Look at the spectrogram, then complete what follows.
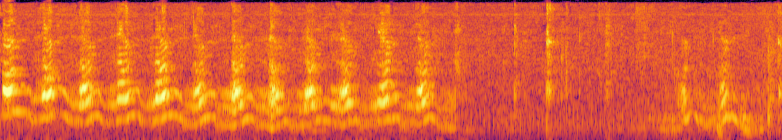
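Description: Domestic cat vocalising while it eats: a quick run of short calls, about three or four a second, each bending up and down in pitch like a chanted "nom nom nom". The run stops a little over three seconds in, and a few fainter calls follow near the end.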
